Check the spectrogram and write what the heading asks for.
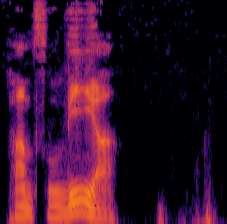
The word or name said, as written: Pamphylia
